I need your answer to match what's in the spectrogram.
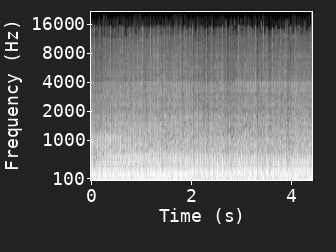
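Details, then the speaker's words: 2005 Harley Dyna Wide Glide 107 build with Feuling cams and Thunderheader exhaust. Recorded by a mic inside the helmet at cruising speed: deep, steady drone with wind hiss and even pulses. Normal running. "But, you know, it's, oh, just listen. Oh, it sounds amazing."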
